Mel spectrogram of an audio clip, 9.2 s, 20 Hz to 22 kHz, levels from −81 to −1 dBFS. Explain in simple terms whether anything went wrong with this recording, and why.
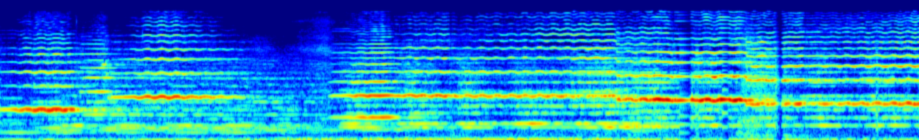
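Yes, three things went wrong, all in how the audio was carried across the network in small packets.

From 6.54 to 7.50 s there is repeated packet loss, the kind that gives a robotic sound. Packets kept going missing or arriving late, five times in under a second. Each time, the receiver covered the hole by repeating the last bit of sound. About a quarter of that stretch is patched over like this, the longest hole lasting 100 ms, so the sound turns choppy, with small pieces gone.

At 7.75 to 7.84 s there is a burst of packet loss: a short run of packets never arrived in time. The receiver stretched the last sound for about 60 ms, letting it fade as a held buzz or hiss, then jumped ahead. Another 60 ms of the original audio is simply skipped, so the sound seems to lurch forward.

Between 8.76 and 8.96 s there is a short stall from a late packet. 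One packet was delayed and the waiting buffer ran dry, so the receiver held the last sound for about 17 ms until it showed up, then carried on from the same place. Nothing is lost, but you may hear a tiny drawn-out moment or slight buzz.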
